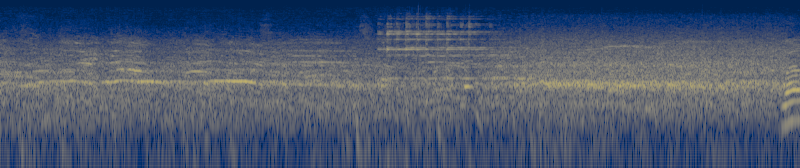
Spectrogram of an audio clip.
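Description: Boxing arena crowd noise throughout. About four seconds in, the ring bell is struck once, ringing for about a second to end the round. The crowd then swells into cheering and applause.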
